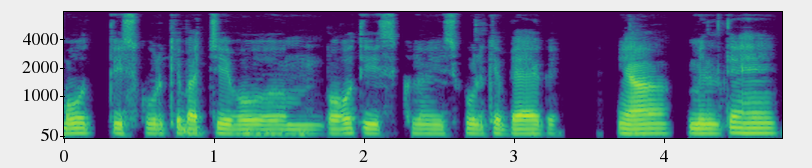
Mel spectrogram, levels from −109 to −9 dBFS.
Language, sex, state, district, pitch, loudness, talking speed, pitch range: Hindi, male, Uttar Pradesh, Etah, 110 Hz, -27 LUFS, 190 wpm, 110-115 Hz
